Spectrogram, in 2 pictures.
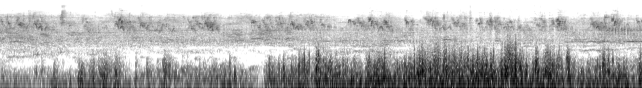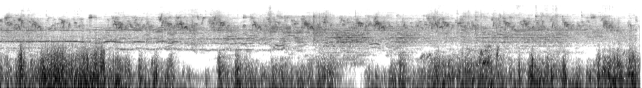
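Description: Outdoor ambience of small birds chirping repeatedly, over a loud, uneven low rumble on the microphone that swells and fades.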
